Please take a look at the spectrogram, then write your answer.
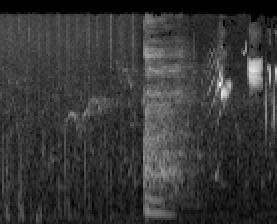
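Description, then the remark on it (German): Sparrows give a few quick, high chirps following a brief soft whooshing rustle; the chirps come in short bursts with no talking. “Ja, ihr Spatzen könnt das.”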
